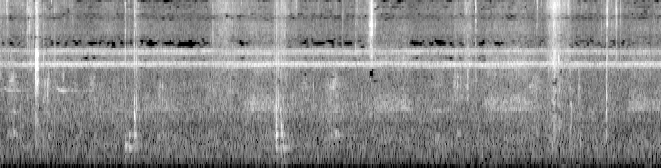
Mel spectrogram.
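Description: Steady high-pitched chorus of night insects in the forest, unbroken, with a few light clicks and knocks from the camera being handled.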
